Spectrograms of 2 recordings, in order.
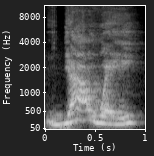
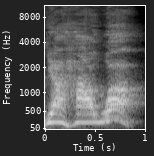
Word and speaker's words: Yahawah: being mis misled is the word Yahweh is a mistransated word. It's not a Hebrew word. There's no e in the ancient Hebrew. Come on, man. So, we could never use Yahweh or pronounce Yahweh without an E letter. That's why we use the word Yahawah.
